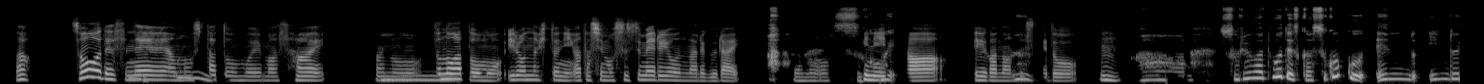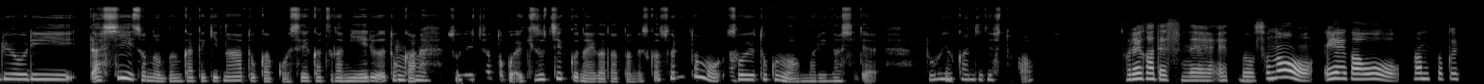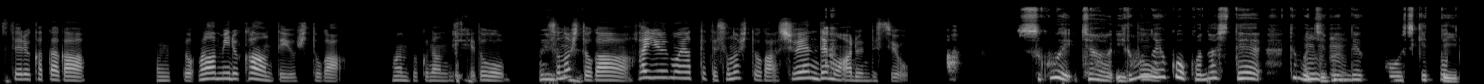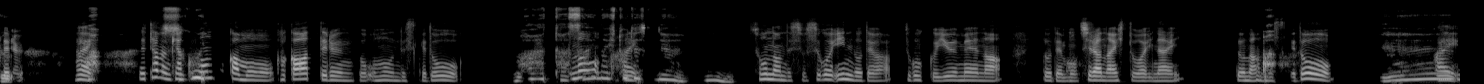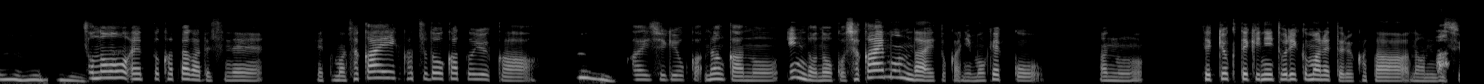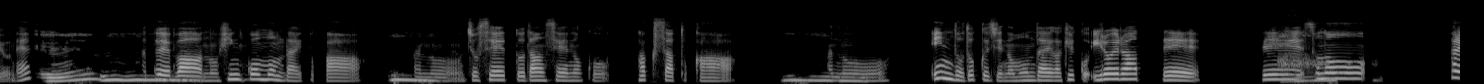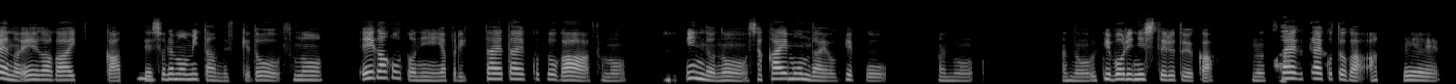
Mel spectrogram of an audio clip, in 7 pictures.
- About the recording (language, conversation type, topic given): Japanese, podcast, 好きな映画にまつわる思い出を教えてくれますか？
- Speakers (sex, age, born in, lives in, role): female, 35-39, Japan, Japan, guest; female, 50-54, Japan, France, host
- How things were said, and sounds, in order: other noise; other background noise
